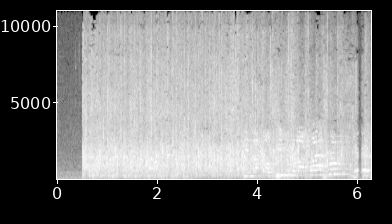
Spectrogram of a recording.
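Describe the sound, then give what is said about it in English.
A large audience of white Republicans bursts into loud, sustained applause that starts abruptly and keeps up as a dense roar of clapping, with some voices shouting and cheering within it. “Woo-wee, listen to them white Republicans clap.”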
